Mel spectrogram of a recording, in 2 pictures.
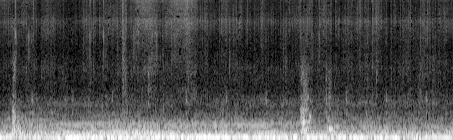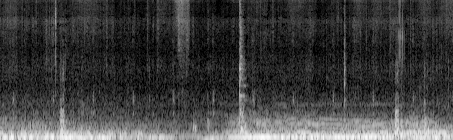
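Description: Inside a car driving on wet roads in the rain: a steady low engine and tyre rumble with a sharp click every few seconds and a faint regular ticking. The rumble drops away about two-thirds of the way through as the car slows at traffic lights, then builds again as it pulls away.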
